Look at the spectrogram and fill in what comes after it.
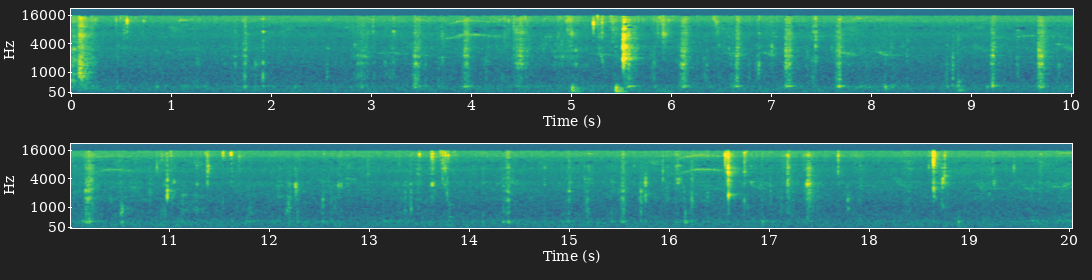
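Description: Quiet chewing of a mouthful of food: soft, irregular mouth clicks and crunches, with a louder knock about five and a half seconds in.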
